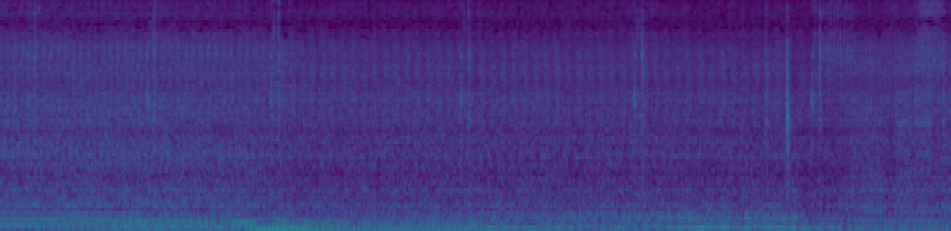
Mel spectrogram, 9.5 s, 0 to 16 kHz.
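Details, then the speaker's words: Series 2 positive-earth Morris Minor idling after a new ignition coil was fitted, ignition light off: soft, even, low idle rumble holding a steady beat with no misses or hunting; normal idle, coil working. "sounds good. Yeah. Yep, sounds fine."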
